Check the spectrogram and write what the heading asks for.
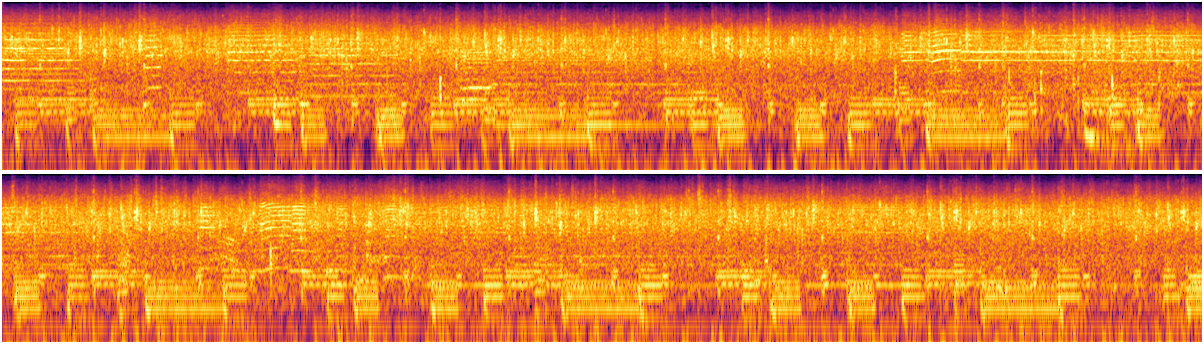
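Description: Film score music with repeated low notes, over the steady hiss of falling rain.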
